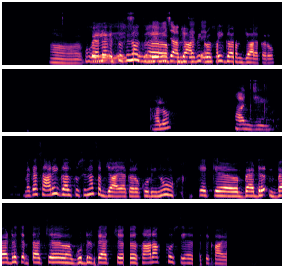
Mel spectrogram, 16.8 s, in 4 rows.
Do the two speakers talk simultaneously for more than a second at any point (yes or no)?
yes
